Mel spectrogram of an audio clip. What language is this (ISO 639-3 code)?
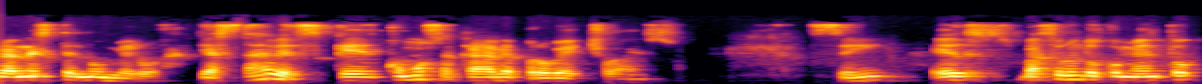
spa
